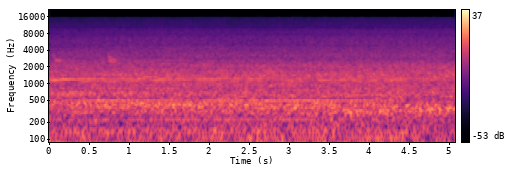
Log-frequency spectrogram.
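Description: Diesel engine of an XCMG XS123 single-drum road roller running steadily as the machine rolls over a dirt road: a constant low drone under a hiss.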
